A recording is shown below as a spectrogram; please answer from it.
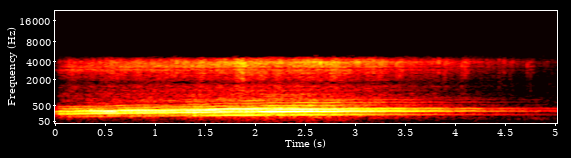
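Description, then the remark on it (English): A car engine drones steadily in town traffic, swelling louder toward the middle as if accelerating past, then easing off again, as a car on the right tries to cut into the line of traffic, with a constant hum of traffic underneath and no talking. “A car on my right tried to cut into my line of traffic, and I just didn't feel like letting him do it.”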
